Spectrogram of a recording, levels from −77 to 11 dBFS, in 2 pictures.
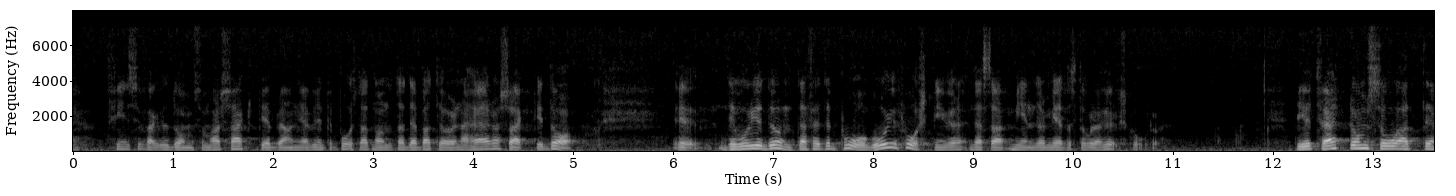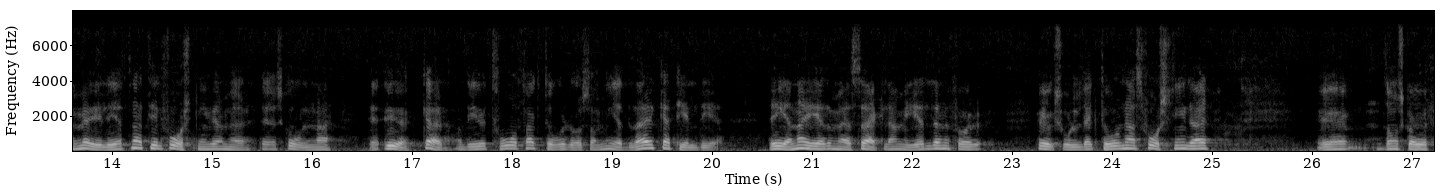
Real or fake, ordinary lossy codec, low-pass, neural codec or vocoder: fake; none; 7.2 kHz; codec, 16 kHz, 8 kbps, FreqCodec, smaller model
